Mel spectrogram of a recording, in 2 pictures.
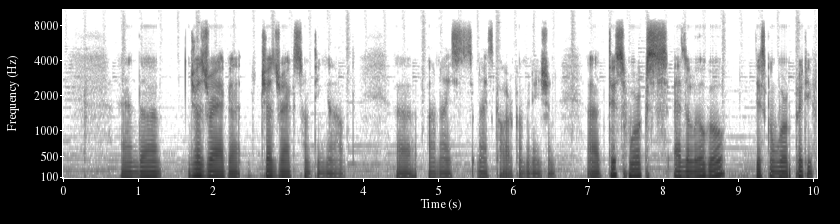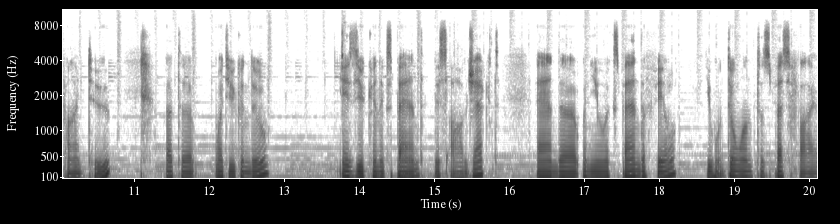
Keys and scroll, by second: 2.8 g, 5.8 z, 6.5 space, 7.2 ctrl+h, 7.7 z, 8.4 z, 8.9 ctrl+g, 9.6 space, 11.5 v, 12.1 v.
